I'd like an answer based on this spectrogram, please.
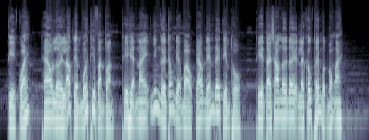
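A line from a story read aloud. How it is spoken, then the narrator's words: Muttered. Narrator (Vietnamese): Chàng lầm bầm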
